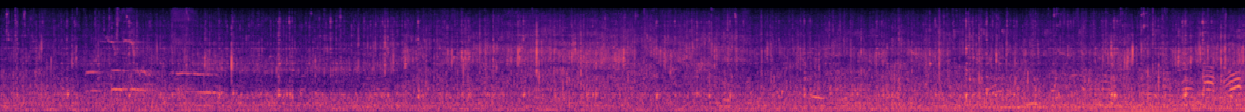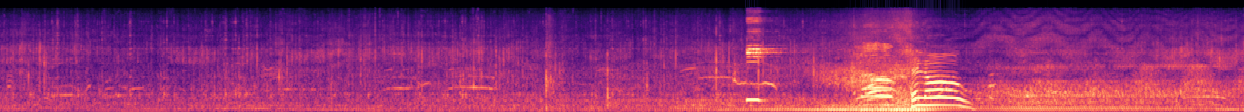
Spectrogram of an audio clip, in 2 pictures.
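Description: Steady road noise from a bicycle ride on a dirt road. A motorbike engine grows louder from about ten seconds in and passes close near the end, with a sharp loud sound and a brief voice-like call as it goes by.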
